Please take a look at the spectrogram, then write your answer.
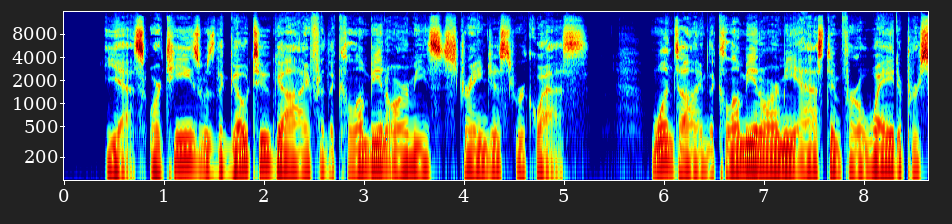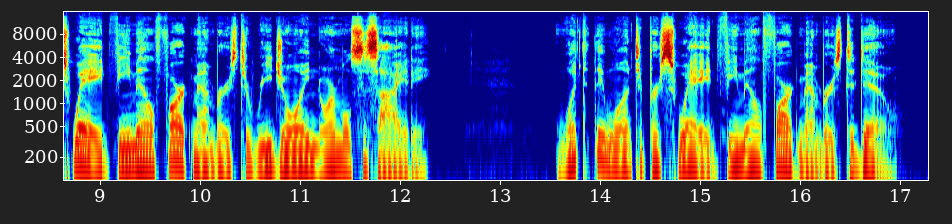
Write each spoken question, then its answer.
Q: What did they want to persuade female FARC members to do?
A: They wanted to persuade female FARC members to rejoin normal society.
